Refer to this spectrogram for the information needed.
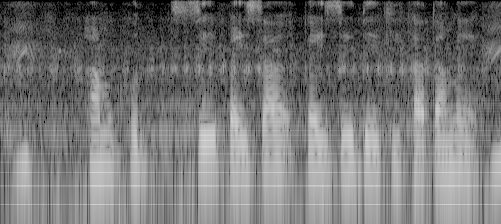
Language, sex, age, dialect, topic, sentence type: Bhojpuri, female, 36-40, Northern, banking, question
